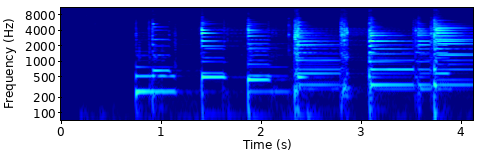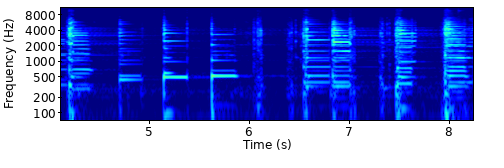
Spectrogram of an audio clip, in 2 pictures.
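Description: Solo ukulele starting after a short silence, strumming chords one by one. Each chord rings briefly and is stopped, with short gaps between them.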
